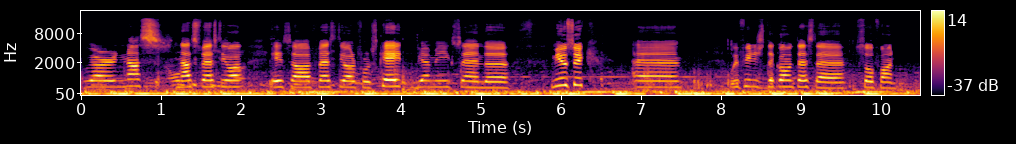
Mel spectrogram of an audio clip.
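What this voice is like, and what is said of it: Italian accent, non-native English. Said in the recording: “where are you from? Because that's not a, that's ... not yeah. a British accent. ... From Italy. I'm from Italy.”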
